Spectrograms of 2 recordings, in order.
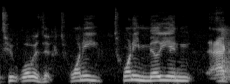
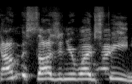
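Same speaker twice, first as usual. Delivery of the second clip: put-on drunk man yelling, higher and louder; 8 semitones higher, 7 dB louder than usual. Retelling how a drunk man yelled at Devin in the lobby: imitating a drunk man yelling. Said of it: "He got super drunk, was yelling at Devin".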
